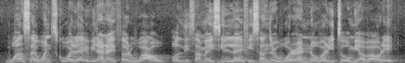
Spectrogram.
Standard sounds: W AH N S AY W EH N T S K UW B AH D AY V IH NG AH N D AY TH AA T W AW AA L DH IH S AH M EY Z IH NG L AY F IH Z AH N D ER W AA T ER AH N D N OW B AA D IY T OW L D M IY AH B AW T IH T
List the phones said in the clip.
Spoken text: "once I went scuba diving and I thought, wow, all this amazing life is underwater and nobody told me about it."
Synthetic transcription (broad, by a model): W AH N S AY W EH N T S K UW AH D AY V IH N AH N AY TH AA T W AW AA L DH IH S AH M EY S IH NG L AY F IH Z AH N D ER W AA T ER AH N N OW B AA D IY T OW L D M IY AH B AW T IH T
